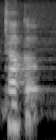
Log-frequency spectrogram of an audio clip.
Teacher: when you say taco, the way that the Spanish and the Portuguese say it, the tongue is not where the Americans put it. It is right behind the teeth. So try saying taco, taco the way that you usually do it, but instead of having the tongue right in the middle, have it right behind the teeth.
